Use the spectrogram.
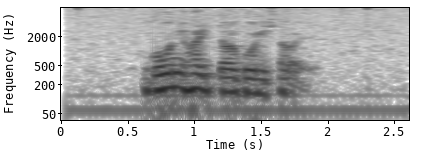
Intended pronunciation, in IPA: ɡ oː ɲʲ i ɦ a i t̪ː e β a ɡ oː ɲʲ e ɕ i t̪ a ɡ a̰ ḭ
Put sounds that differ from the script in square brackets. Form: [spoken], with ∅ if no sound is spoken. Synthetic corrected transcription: ɡ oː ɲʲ i ɦ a i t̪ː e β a ɡ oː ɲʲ [i] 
